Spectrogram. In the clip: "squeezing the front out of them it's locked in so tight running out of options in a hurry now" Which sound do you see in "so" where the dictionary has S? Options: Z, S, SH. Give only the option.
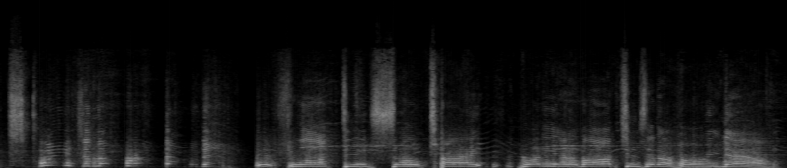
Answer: S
